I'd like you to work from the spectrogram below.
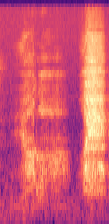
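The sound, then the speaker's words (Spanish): A person deliberately breathes out to show how pronouncing the name Yahweh is breathing: a long, soft, airy exhale followed by a shorter, louder, forceful breath. No talking. “Mire, y cuando uno lo pronuncia correctamente, Yahweh, uno está respirando.”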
